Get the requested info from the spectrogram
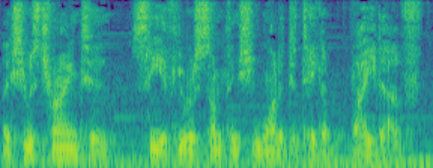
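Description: An actor playing an earnest, troubled gentleman telling his story haltingly and properly in a radio drama. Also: deep voice, soft background music, lightly acted. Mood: brooding. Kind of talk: dramatic radio play narration.

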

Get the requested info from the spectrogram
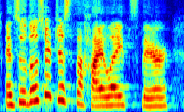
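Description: A woman's voice: fairly high pitch, lively intonation, fairly quick, sharp tone. Fluent woman presenting report findings. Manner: fluent, with frequent ums. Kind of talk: panel presentation. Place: large conference stage.

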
